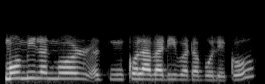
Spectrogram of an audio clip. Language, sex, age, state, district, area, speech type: Nepali, female, 45-60, West Bengal, Darjeeling, rural, conversation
